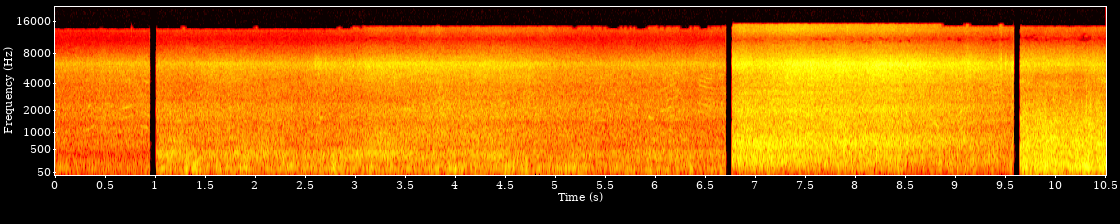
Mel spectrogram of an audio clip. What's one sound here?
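Waves crash and wash onto the shore.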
